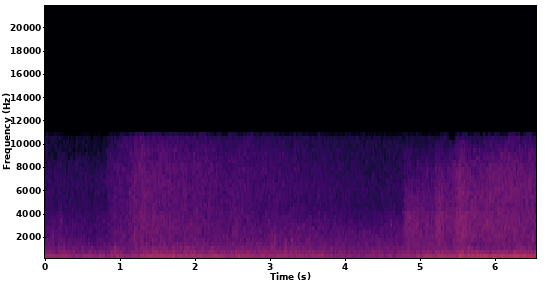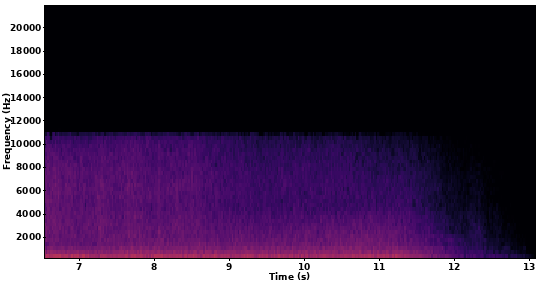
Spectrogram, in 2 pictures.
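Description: Ocean waves washing in: a steady rushing that swells about a second in and again about five seconds in, then fades away at the end.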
